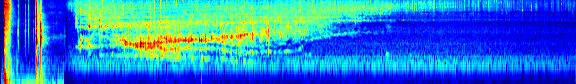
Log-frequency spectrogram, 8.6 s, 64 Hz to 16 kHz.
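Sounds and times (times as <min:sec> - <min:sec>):
beer can opening: 0:00.0 - 0:04.8
beer pouring in: 0:00.5 - 0:07.6.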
